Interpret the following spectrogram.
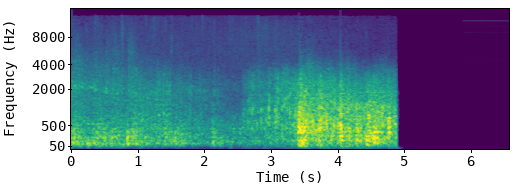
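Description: Thunder-like rolling rumble with a rain-like hiss, laid over the opening title as a sound effect. It fades, swells again about three and a half seconds in, then cuts off suddenly about five seconds in.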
